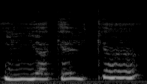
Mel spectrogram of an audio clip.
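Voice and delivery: high, slow, timid little question; children calling into the dark, scared; small frightened voice. Acted. Children in bed asking the dark voice, small and scared. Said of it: "tremblant de peur, demandèrent d'une petite voix".

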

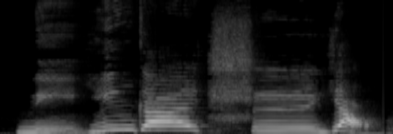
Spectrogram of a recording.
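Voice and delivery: ordinary talk

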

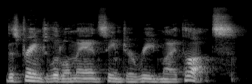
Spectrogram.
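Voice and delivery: ordinary delivery

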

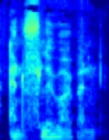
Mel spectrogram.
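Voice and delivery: plain reading voice

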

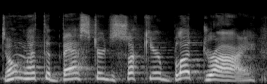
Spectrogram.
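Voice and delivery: put-on slow, high, quivering old lady voice. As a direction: quaver it out like a frail old woman. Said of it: "little high quivering voice said".

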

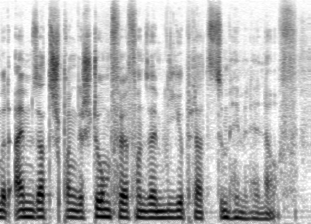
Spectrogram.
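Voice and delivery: usual speaking voice

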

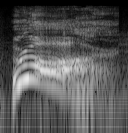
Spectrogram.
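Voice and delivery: loud hammed-up roar; mock beast roar. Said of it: "the Lone Wolf".

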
